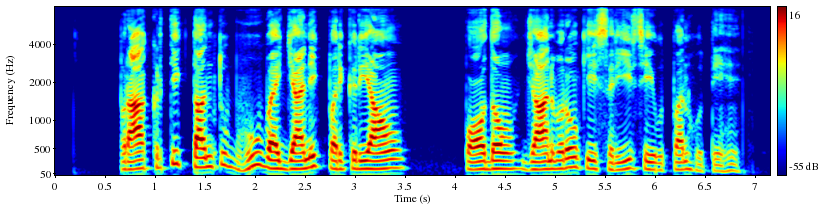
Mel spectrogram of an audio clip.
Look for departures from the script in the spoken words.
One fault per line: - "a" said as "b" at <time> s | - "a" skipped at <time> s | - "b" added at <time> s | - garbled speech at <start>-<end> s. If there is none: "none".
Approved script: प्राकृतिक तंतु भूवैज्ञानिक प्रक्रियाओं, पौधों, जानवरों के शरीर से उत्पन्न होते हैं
none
